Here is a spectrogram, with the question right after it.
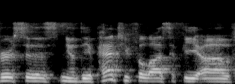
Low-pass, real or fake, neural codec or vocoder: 7.2 kHz; fake; vocoder, 44.1 kHz, 128 mel bands every 512 samples, BigVGAN v2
